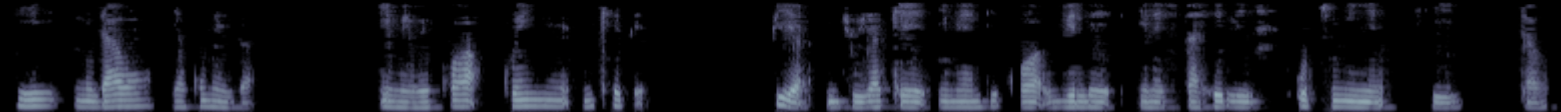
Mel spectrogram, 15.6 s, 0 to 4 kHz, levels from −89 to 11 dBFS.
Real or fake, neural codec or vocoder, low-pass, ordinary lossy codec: real; none; 3.6 kHz; MP3, 16 kbps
